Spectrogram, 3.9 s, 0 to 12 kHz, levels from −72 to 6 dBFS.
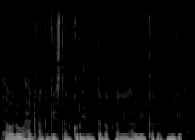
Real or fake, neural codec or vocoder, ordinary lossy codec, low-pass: real; none; none; 10.8 kHz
